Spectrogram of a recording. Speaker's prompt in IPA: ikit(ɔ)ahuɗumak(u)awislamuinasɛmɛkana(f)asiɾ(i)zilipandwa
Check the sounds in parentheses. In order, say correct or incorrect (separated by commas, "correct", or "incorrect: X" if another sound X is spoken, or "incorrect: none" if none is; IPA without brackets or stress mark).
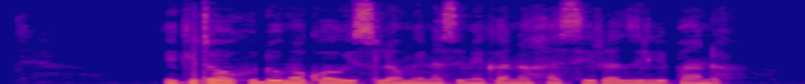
correct, incorrect: w, incorrect: h, incorrect: a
